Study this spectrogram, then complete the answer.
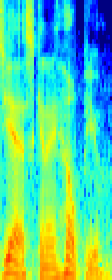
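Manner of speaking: polite shop clerk greeting; bright helpful shopkeeper voice; customer service voice. Acted. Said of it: "sort of adopts her customer service voice".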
